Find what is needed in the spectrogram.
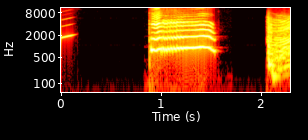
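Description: A cartoon sound effect: the tail of a rising whistle glide as it begins, then, about a second in, a single steady high note held for about half a second.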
